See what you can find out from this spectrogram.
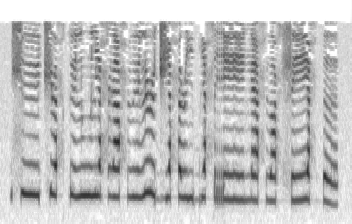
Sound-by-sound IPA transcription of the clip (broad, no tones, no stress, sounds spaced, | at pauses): ɕ ʏː t͡ʃ ə˞ ħ k ʏ l u l i ħ ɣ a ħ β ʏ l ə˞ d͡ʒ i ħ ɹ i b i ħ r eː ŋ æ ħ ð ɒ ħ ʂ eː ħ θ ə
